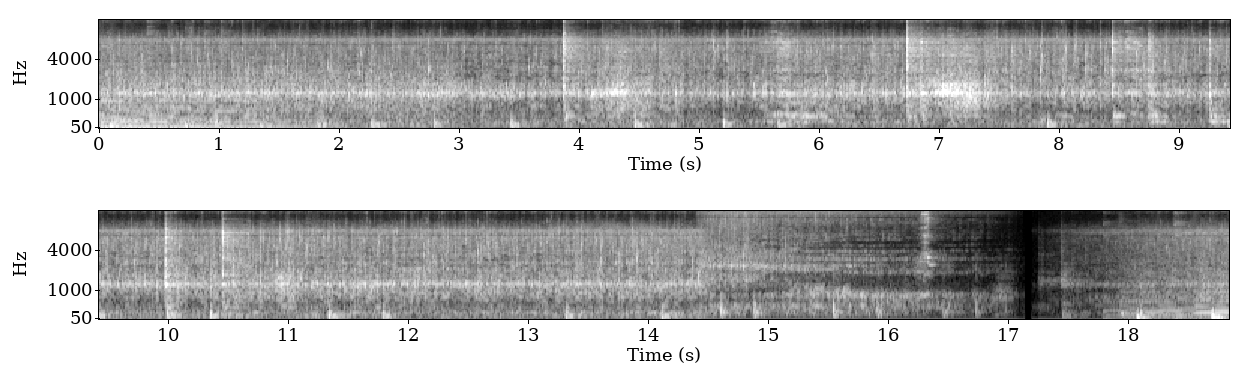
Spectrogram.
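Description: Chicken and bamboo-shoot curry sizzling and bubbling in a wok. A metal spatula stirs it, scraping and clicking against the pan now and then. Near the end the sound fades almost to nothing for a moment before picking up again.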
